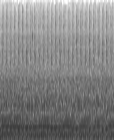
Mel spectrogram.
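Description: A gas lawn mower engine runs at a steady, loud drone with a constant hum and rumble, close by and alone throughout the clip.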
